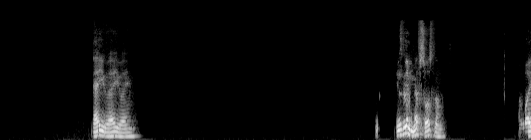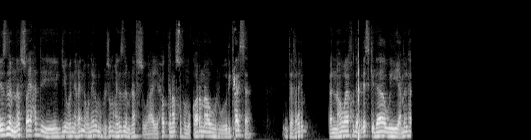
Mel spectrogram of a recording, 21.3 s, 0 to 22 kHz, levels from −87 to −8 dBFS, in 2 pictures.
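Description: Corrupt frame decoded faults hit at 8.96–9.02 s, 14.19–14.22 s, 15.29–15.34 s, 16.35–16.41 s and 17.77–17.79 s. Damaged compressed frames were played anyway, throwing energy into the wrong frequencies. The result is short chirps and noise bursts, from faint to near full scale. Each appears as a brief vertical smear on the spectrogram.

An audio dropout to silence begins at 18.85 s and runs to the end. The input likely disconnected or muted while writing continued. The speech stops dead, with no room tone. The waveform goes to a flat line, and the spectrogram shows blank black.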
